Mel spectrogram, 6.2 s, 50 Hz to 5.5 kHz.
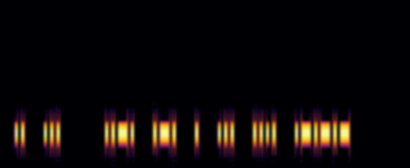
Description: Morse code, heard as a keyed tone, about 25 wpm, spaced as for 18 wpm, 600 Hz. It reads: IS FRESH.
